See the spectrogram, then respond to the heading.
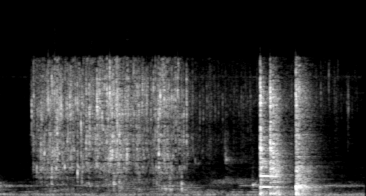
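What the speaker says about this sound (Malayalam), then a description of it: "ഇനി രണ്ടാമത് നമുക്ക് വീണ്ടും വെള്ളം ഒഴിച്ചു കൊടുക്കാം" Tap water runs into a pot for a second boil of tapioca, a steady filling rush that swells, then two sharp metallic clanks of the pot near the end.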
